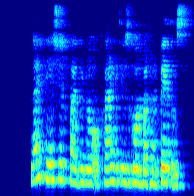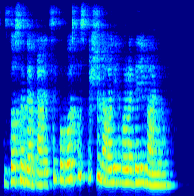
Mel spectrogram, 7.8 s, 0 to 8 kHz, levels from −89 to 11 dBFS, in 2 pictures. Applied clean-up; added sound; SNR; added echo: neural mask model DeepFilterNet 3.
